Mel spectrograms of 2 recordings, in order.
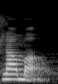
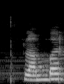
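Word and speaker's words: plumber: Next ప్లమర్, ప్లంబర్ కాదండి, ప్లమర్.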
